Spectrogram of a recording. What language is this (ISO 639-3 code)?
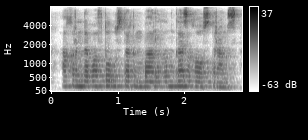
kaz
